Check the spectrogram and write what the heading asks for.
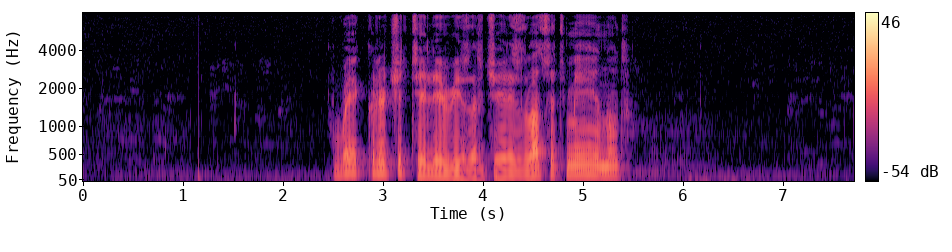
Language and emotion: Russian, positive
